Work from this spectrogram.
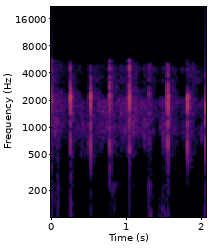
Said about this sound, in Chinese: เนี่ยลองตบมือสิตบมือ 我们试着鼓掌， ตบไปเรื่อยๆตบไปเรื่อย 不停的去鼓掌。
